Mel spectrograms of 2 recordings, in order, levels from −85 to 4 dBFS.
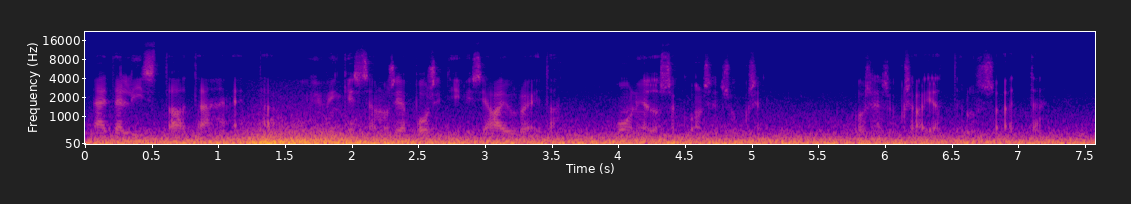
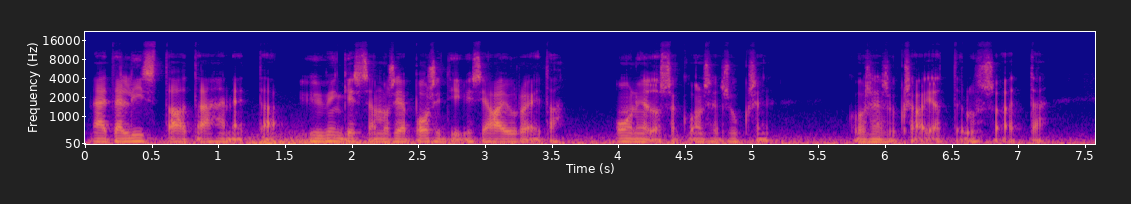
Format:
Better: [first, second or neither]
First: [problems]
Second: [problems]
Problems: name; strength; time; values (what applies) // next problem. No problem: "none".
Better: second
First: wind noise on the microphone; heavy; 2 dB above the speech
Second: wind noise on the microphone; occasional gusts; 25 dB below the speech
